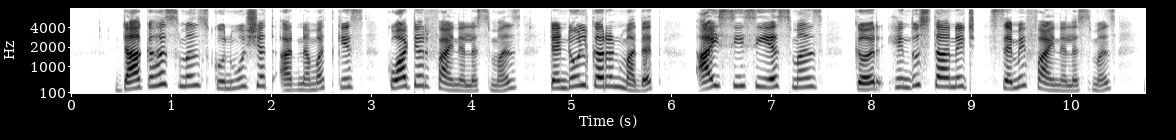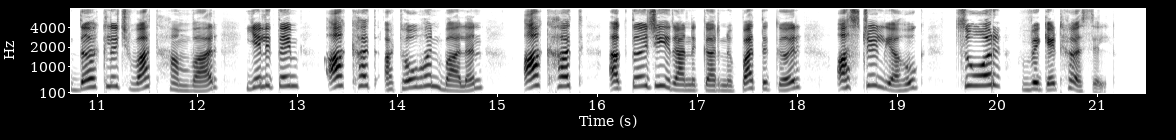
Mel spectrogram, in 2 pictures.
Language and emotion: Kashmiri, neutral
